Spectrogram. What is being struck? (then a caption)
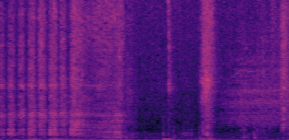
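Leather shoe sole edge. A small piece of sandpaper is rubbed by hand along the leather sole edge of a black leather Magnanni double monk-strap shoe, making quick, rhythmic, dry scratching strokes with a low, heavy body. The rubbing fades after about a second and a half, then a few louder, isolated scrapes follow as the shoe is lifted, showing its hollow interior and insole.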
